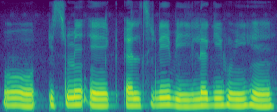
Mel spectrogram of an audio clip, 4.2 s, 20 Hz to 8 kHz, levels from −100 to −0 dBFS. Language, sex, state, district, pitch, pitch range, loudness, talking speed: Hindi, male, Uttar Pradesh, Saharanpur, 135 Hz, 130-145 Hz, -14 LUFS, 115 wpm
